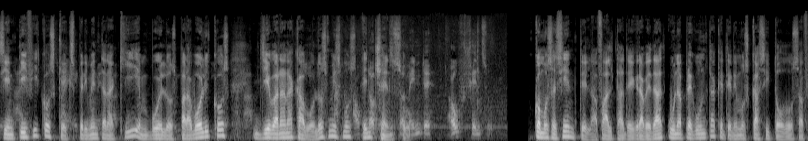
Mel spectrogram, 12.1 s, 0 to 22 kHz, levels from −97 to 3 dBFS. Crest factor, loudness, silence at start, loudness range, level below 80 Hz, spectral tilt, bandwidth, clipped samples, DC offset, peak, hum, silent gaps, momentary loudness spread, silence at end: 24 dB; -27 LUFS; 0 s; 4 LU; -50 dBFS; -6 dB/octave; 15 kHz; under 0.1%; under 0.1%; -4 dBFS; none; 7.62-7.93 s; 12 LU; 0 s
